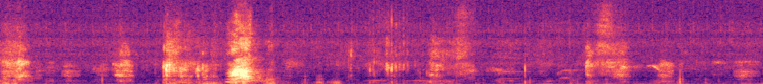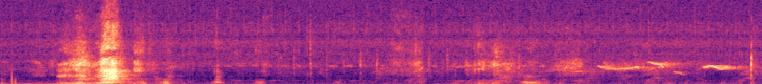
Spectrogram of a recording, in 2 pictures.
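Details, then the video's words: A Moscow watchdog and Amstaff cross plays with a French bulldog: rumbling growls and harsh barks, with a loud bark near two seconds and another gruff outburst midway, soft scuffling and faint chirping whistles later. "Moscow watchdog x Amstaff vs French bulldog play"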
